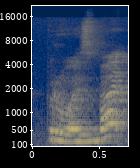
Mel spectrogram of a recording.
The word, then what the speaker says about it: просьба: Просьба. Сім'я, прихильність. сяйво. Ти вже знаєш, що асиміляція за дзвінкістю відбувається у слові просьба. Перед дзвінким б глухий с уподібнюється до свого дзвінкого відповідника з.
